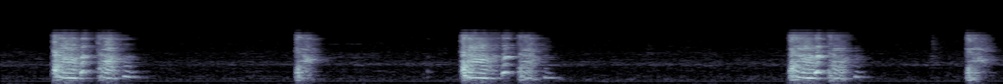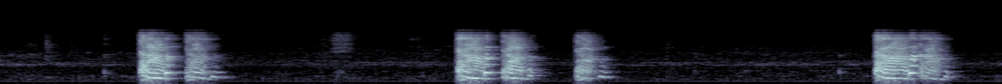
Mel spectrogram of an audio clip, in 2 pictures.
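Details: Barking cough: about nine short, harsh, low-pitched cough bouts, some doubled, with a seal-like barking quality, in a quiet room.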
